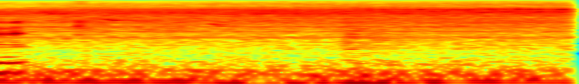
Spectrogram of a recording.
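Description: Steady low rumble of outdoor background noise from nearby construction work.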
